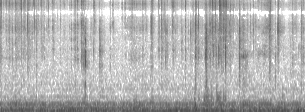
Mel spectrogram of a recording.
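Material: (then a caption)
Soap. A craft knife blade cuts, scrapes and crumbles a solid, dry white Dalan soap bar with a pink painted edge, and crunchy pieces break off in the hand. Dense, crackly crunching and scraping fill the clip over a steady low rumble, with bright snaps flaring up as pieces give way.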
